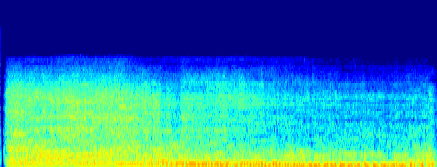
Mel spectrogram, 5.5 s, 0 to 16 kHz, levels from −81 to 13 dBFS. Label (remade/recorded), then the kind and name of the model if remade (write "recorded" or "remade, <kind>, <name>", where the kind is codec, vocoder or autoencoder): remade, codec, SNAC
